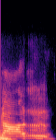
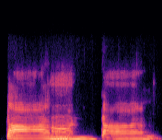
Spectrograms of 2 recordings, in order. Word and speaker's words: การ: การ It's not gar. Is this not gar? Because if it's an ending consonant, it is normal sound. So that's why it's pronounced gan.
